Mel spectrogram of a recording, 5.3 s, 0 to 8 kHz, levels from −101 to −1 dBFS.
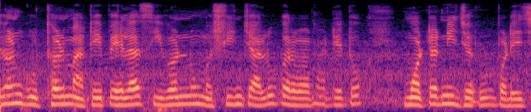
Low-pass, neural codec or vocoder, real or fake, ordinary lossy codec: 7.2 kHz; none; real; none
